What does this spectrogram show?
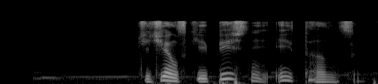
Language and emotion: Russian, neutral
